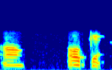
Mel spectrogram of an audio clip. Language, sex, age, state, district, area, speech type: Kannada, female, 18-30, Karnataka, Hassan, rural, conversation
